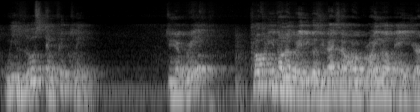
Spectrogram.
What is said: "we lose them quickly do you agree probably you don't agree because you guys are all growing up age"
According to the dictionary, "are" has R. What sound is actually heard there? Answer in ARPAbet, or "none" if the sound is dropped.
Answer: W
